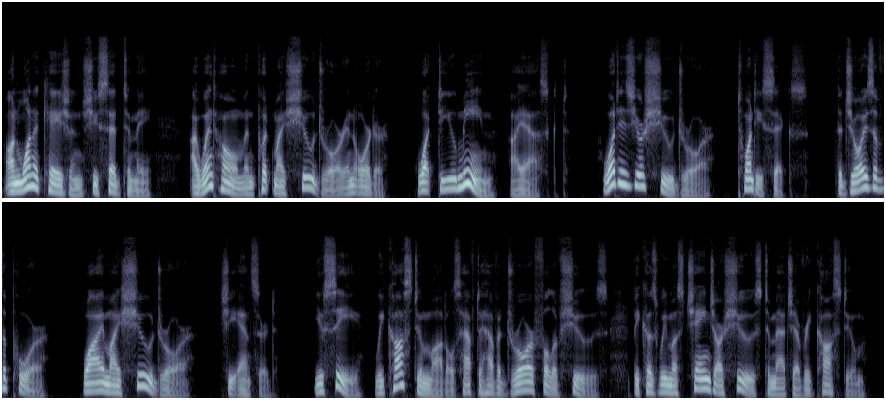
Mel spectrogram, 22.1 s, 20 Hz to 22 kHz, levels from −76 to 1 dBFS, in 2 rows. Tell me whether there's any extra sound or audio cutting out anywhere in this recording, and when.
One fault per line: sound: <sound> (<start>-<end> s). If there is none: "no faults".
no faults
